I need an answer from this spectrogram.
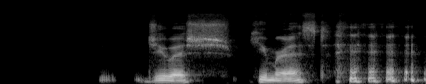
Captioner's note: laughs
